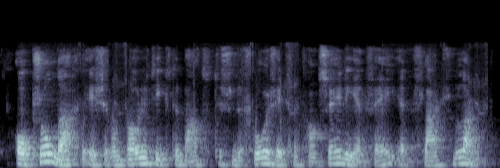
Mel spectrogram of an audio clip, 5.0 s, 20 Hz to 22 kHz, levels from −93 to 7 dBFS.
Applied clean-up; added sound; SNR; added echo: neural separator model SepFormer DNS4.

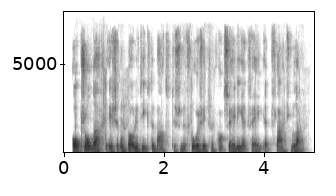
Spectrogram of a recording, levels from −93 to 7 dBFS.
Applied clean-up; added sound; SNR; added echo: neural mask model DeepFilterNet 3.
